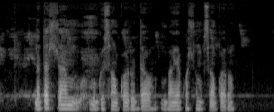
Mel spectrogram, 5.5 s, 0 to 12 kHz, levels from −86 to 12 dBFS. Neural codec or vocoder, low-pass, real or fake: none; 10.8 kHz; real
